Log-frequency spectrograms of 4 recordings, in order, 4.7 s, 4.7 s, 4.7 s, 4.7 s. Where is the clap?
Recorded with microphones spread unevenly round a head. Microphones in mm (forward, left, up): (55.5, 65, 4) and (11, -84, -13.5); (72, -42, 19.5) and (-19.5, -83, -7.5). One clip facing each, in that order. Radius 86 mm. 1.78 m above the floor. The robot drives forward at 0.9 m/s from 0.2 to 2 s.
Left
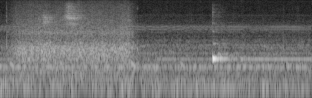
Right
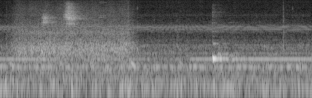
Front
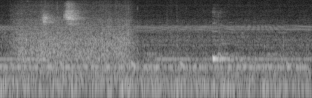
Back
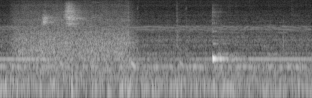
No clap in this recording.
